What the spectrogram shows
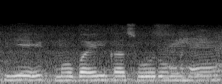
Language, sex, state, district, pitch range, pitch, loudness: Hindi, female, Rajasthan, Bikaner, 185-195 Hz, 190 Hz, -14 LUFS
